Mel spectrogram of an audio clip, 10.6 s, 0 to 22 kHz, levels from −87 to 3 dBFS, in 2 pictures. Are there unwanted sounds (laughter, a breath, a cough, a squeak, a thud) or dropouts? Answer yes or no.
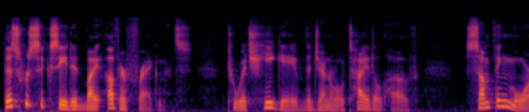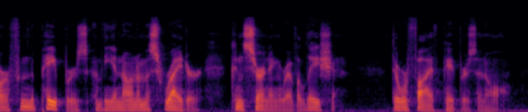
no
